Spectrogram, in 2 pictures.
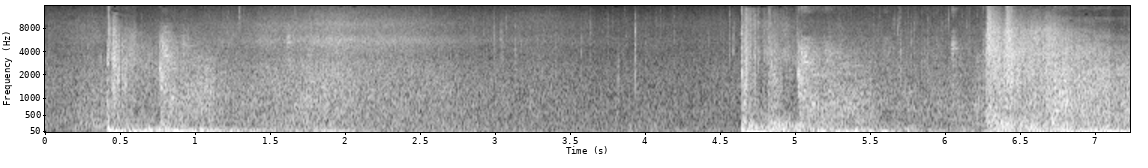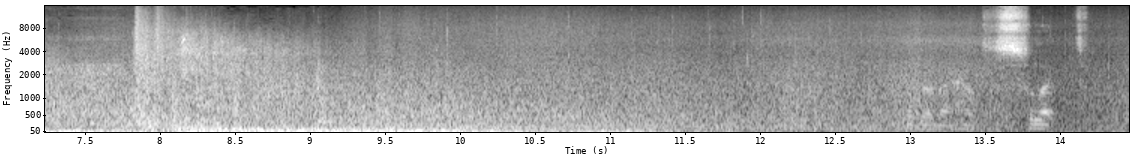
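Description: Naval guns firing in the warship game Ultimate Admiral Dreadnoughts, heavy booming salvos with long rumbling decays and a roar like surf, loud and repeated across the clip.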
